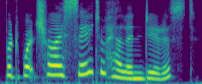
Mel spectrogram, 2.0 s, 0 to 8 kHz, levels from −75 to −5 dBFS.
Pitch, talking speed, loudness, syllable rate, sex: 280 Hz, 235 wpm, -15 LUFS, 6.2 syllables/s, female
